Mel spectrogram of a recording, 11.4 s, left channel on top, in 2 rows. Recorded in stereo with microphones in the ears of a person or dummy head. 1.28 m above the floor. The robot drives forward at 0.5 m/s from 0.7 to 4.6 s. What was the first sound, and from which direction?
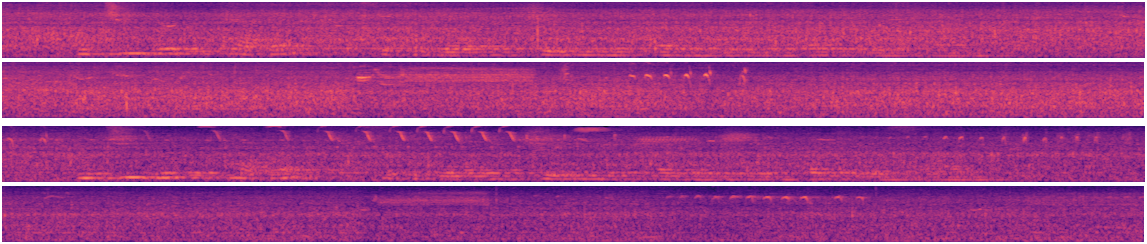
A woman speaking, 75° left (ahead or behind).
